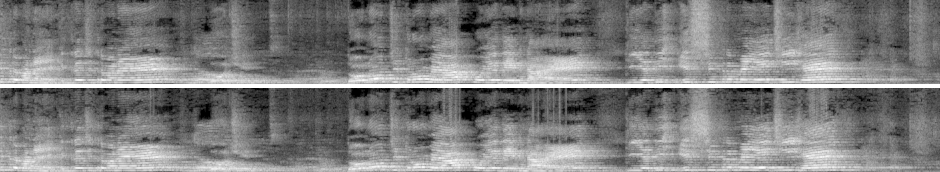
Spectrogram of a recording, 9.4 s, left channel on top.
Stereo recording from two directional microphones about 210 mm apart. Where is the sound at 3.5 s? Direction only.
15° left (ahead or behind).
